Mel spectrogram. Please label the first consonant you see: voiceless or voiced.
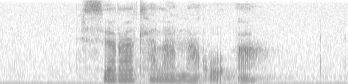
voiceless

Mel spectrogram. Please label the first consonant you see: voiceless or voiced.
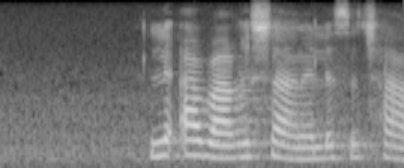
voiced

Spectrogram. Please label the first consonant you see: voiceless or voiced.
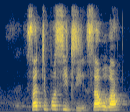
voiceless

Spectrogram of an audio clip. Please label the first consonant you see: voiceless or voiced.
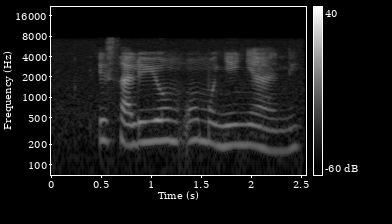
voiceless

